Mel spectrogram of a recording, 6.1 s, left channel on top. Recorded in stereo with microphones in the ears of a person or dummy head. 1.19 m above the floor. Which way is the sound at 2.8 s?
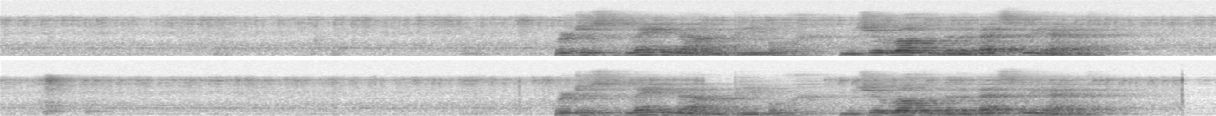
10° right (ahead or behind).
